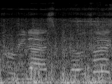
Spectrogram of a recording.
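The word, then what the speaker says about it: Karina Espinoza: Can you uh tell me your first and last name and spell it for me? Yes. My name is Karina Espinosa.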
